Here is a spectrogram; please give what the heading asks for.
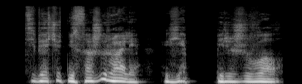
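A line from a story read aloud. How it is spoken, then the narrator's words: Mumbled. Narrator (Russian): пробурчал Рыжик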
